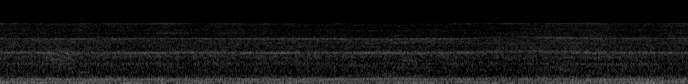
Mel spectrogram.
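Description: Steady low background hum with a faint, even high whine above it; no distinct events.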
